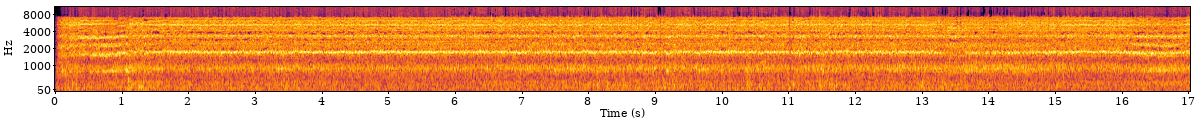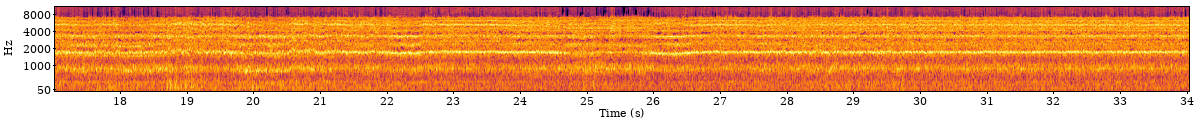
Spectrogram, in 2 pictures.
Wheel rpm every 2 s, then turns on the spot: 190, 230, 230, 230, 240, 230, 230, 230, 220, 220, 230, 230, 230, 230, 230, 230, 230.
none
